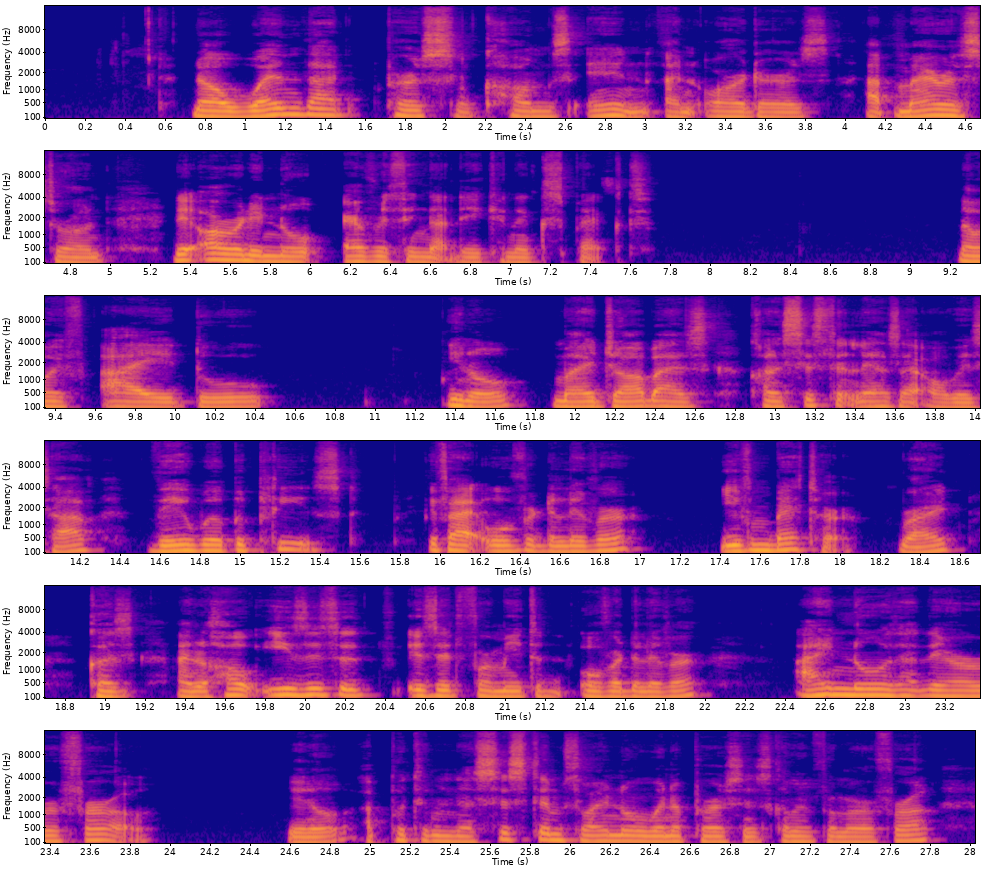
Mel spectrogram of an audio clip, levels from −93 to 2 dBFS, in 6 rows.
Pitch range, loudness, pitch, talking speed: 115-145 Hz, -25 LUFS, 125 Hz, 175 wpm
